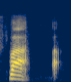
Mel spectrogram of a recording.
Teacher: ujung gigi seri atas bertemu dengan perut bibir bawah bagian dalam, ya kan? Ujung gigi seri atas, ujung gigi nempel ke perut apa bibir bawah bagian dalam. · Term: huruf fa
